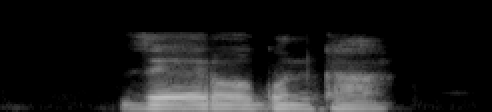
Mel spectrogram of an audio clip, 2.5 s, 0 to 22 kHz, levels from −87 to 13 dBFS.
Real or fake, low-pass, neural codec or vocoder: fake; 7.2 kHz; codec, 44.1 kHz, 2.6 kbps, DAC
